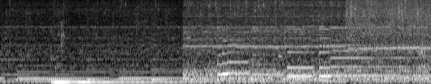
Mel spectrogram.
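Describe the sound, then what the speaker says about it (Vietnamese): Lemongrass slices deep-frying in a pan of hot oil for a Thai-style fried chicken dish, a steady close sizzle and crackle, with a lower hum early on, growing busier and brighter partway through. "Tiếp tục dùng chảo dầu đang còn nóng thì mình cho sả vào chiên giòn."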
